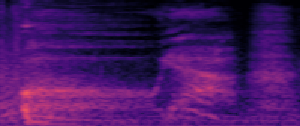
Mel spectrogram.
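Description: A man's heavy, breathy sigh that trails off, followed by a second, softer breath about a second in.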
